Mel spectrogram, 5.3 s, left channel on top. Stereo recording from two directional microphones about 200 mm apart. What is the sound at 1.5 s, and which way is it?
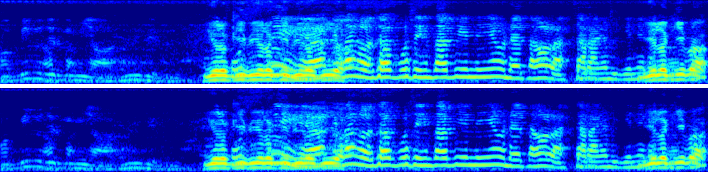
Speech, 35° left (ahead or behind).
